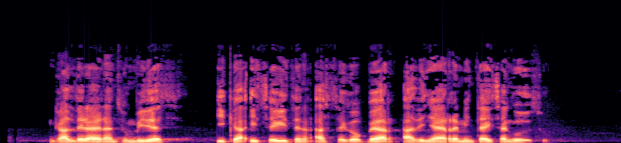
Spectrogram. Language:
Basque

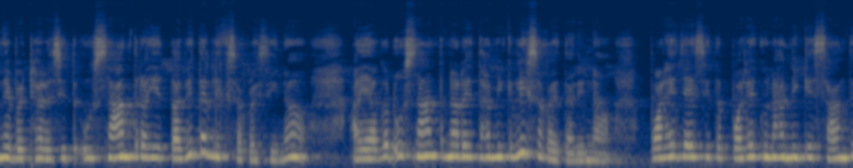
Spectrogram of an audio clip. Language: Kochila Tharu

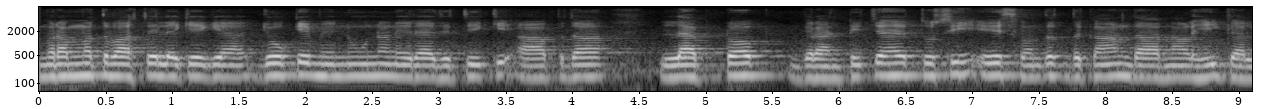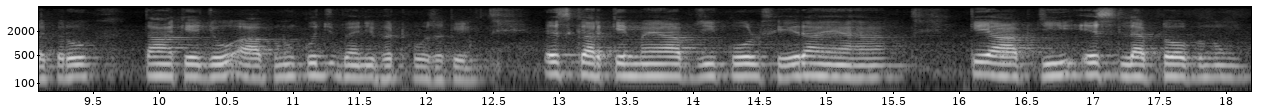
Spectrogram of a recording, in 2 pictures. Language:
Punjabi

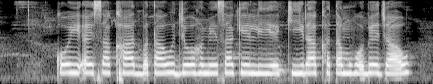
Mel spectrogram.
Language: Magahi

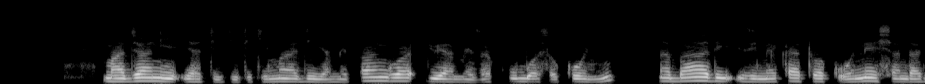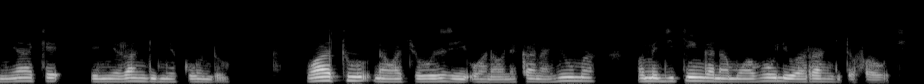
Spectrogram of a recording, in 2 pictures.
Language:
Swahili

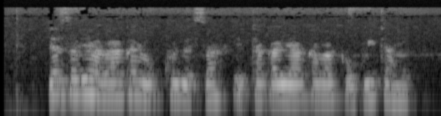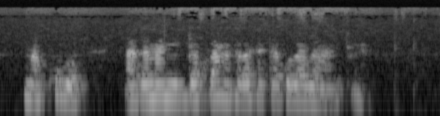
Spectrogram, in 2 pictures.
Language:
Ganda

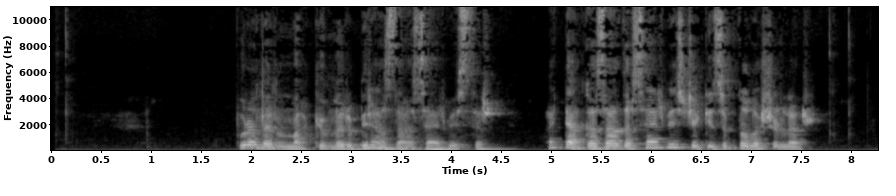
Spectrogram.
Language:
Turkish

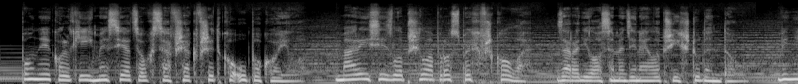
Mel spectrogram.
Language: Slovak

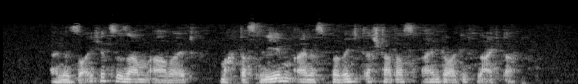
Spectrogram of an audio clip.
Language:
German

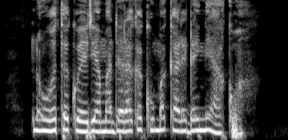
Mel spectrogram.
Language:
Kikuyu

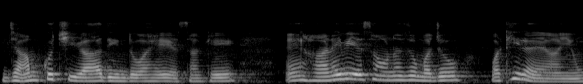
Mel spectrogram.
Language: Sindhi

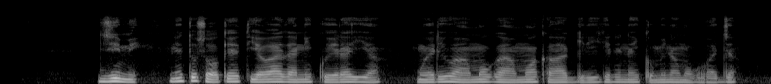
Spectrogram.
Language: Kikuyu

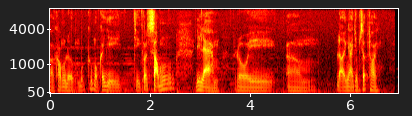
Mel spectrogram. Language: Vietnamese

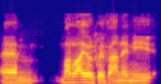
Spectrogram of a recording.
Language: Welsh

